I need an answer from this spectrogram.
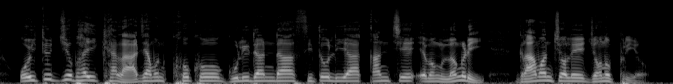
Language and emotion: Bengali, neutral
